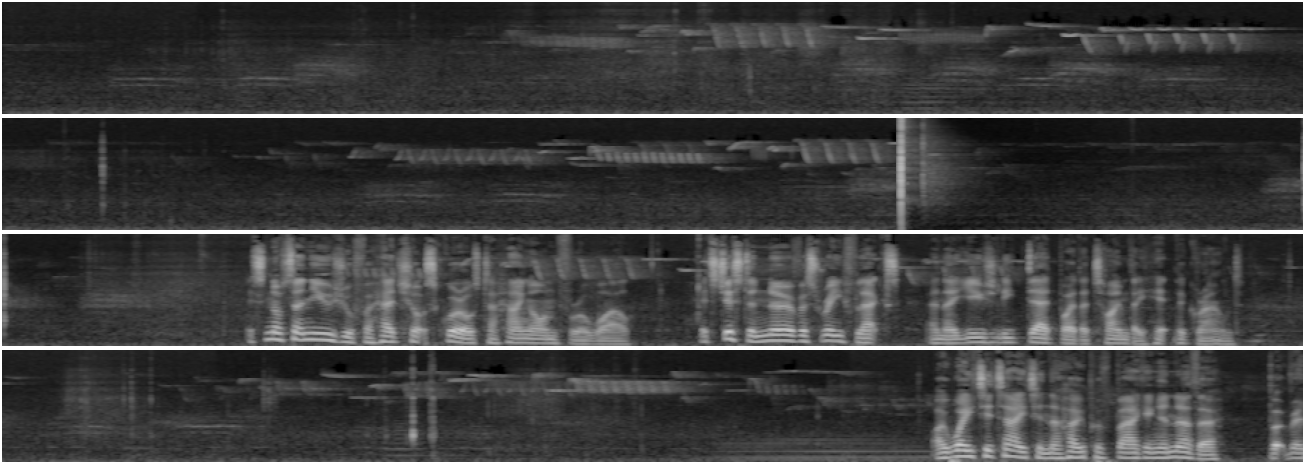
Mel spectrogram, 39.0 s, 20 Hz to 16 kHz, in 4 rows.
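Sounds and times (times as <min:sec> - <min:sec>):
air rifle shot: 0:16.5 - 0:17.0.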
